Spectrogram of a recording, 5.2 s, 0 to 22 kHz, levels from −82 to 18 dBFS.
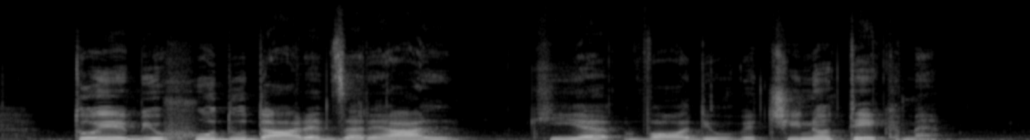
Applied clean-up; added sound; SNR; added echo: none; none; none; none.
